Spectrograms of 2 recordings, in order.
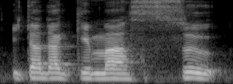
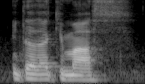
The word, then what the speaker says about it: いただきます: I hardly itadakimasu, but you don't say the you at the end. No. Itadakimasu. Su means su, right? Itadakimasu. So it's not you. It's like a S and U. We say su. So we pronounce that.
